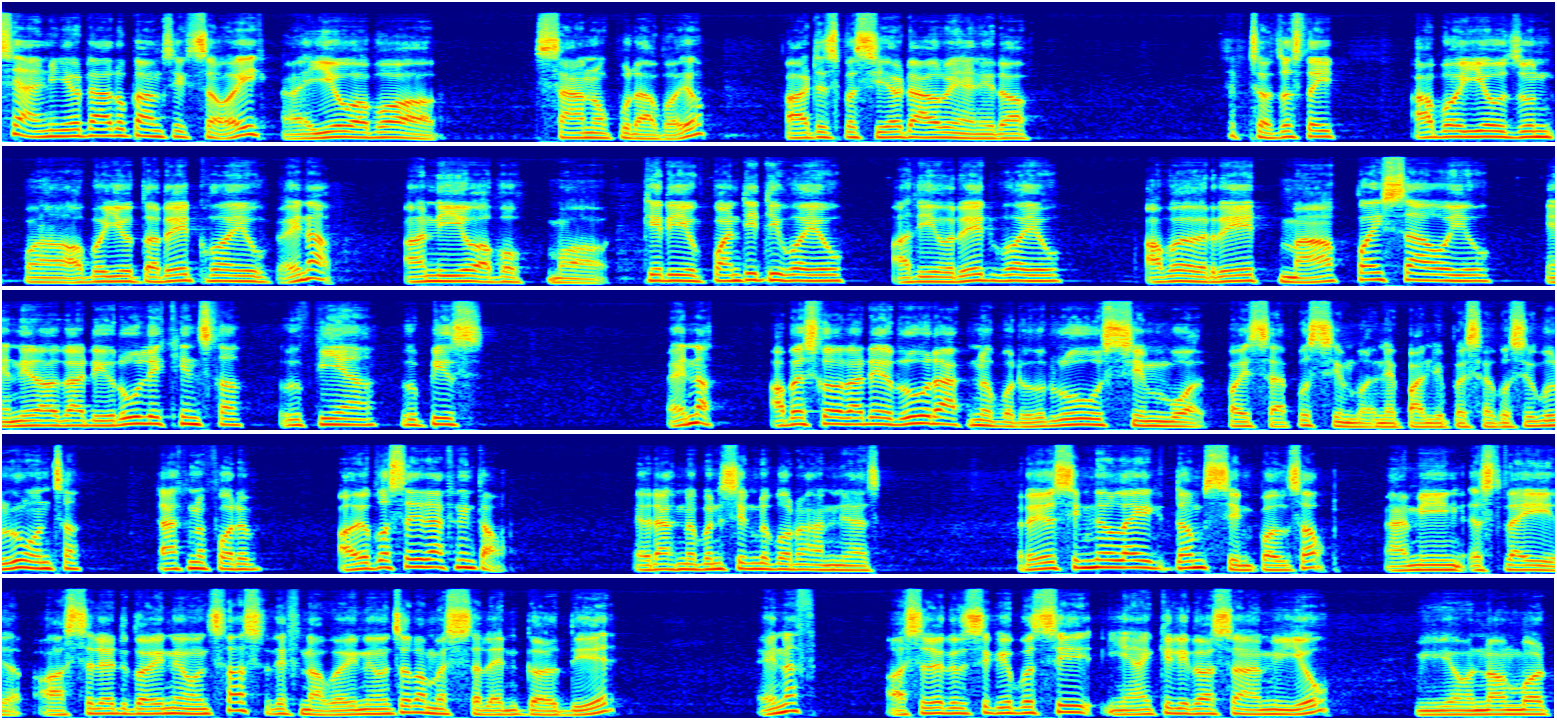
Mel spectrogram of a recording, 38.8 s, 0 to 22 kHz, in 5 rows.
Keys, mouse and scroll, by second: 5.0-9.4 drag, 19.9-20.8 drag, 30.7-33.7 drag.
